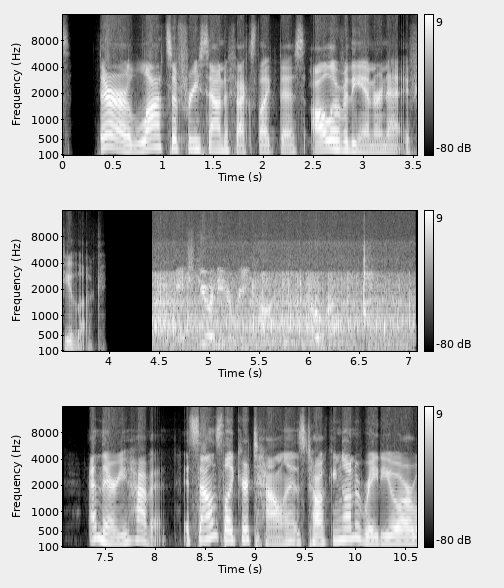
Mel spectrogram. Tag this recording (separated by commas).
police radio chatter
